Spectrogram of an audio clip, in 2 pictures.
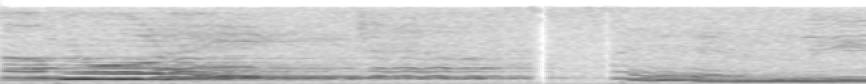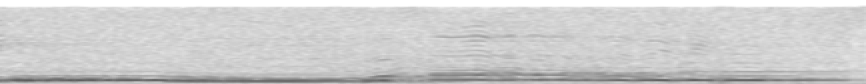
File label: open; Heaven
